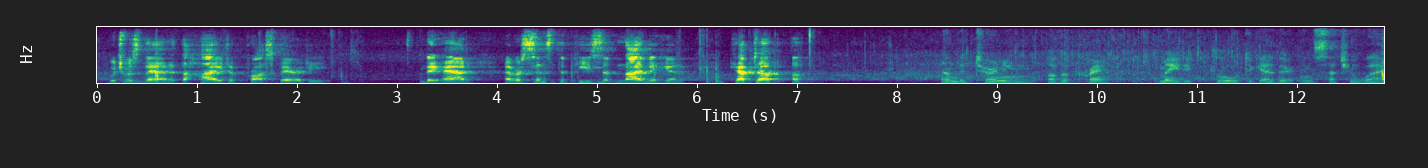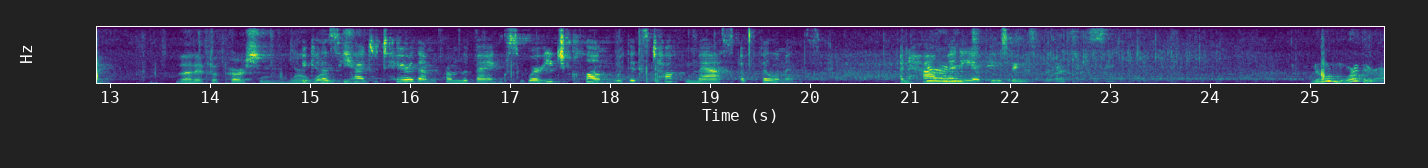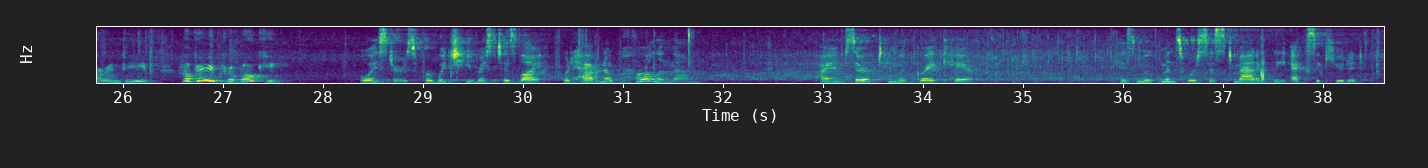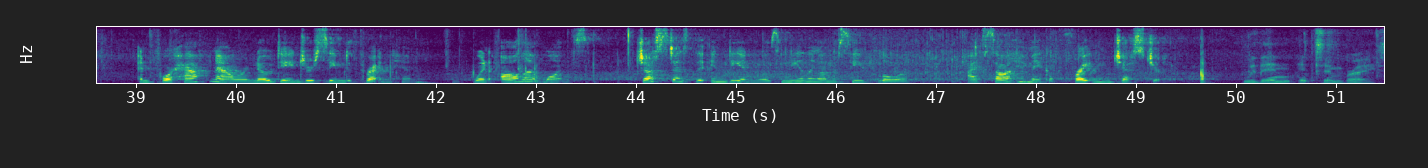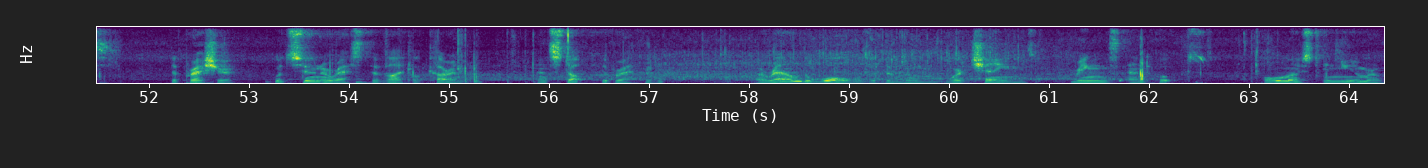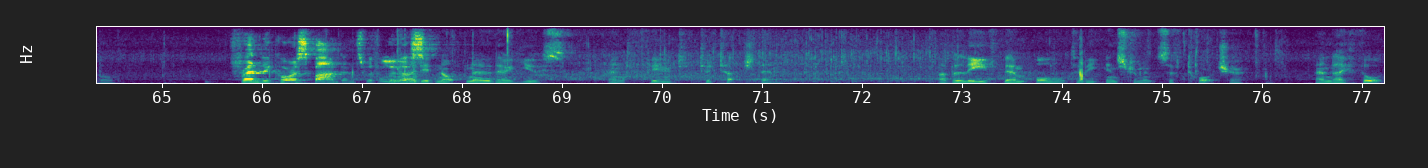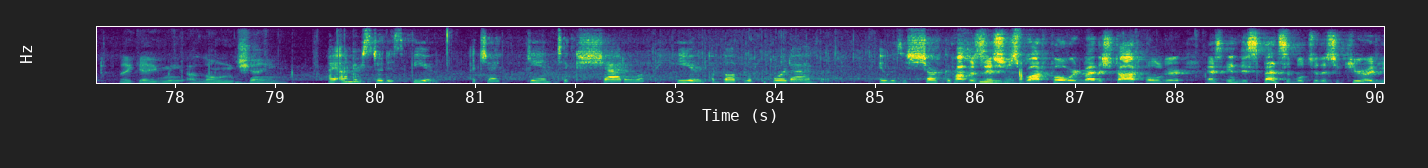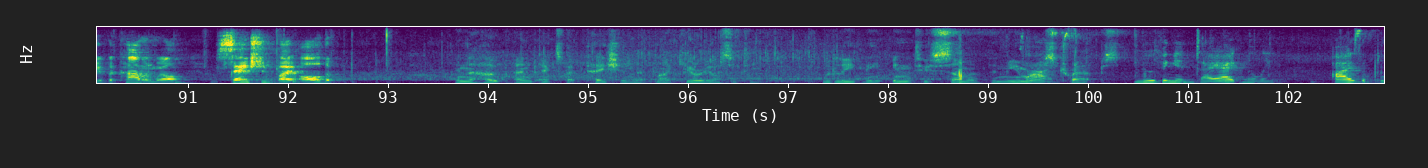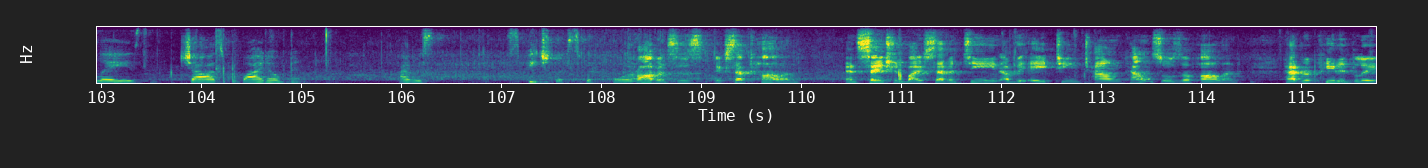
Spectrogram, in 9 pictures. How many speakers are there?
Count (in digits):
4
